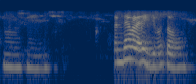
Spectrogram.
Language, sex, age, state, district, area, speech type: Odia, female, 60+, Odisha, Angul, rural, conversation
